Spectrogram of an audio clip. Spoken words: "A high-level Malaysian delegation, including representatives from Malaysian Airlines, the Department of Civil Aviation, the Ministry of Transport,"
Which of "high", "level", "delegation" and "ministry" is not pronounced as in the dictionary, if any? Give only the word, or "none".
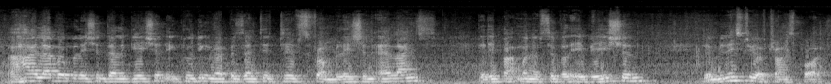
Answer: none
